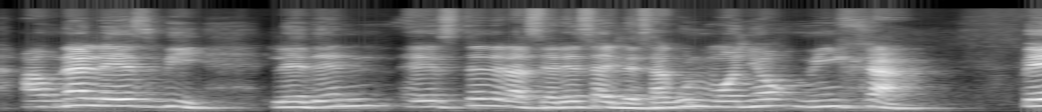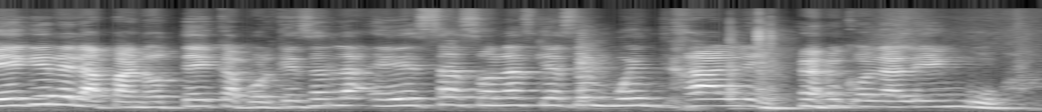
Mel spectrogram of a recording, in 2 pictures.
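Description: A host with a Mexican Spanish accent tells her viewers raunchy, casual stories in a brassy, slangy style, laughing often and calling them sisters. Her voice is medium-pitched and the sound is roomy.

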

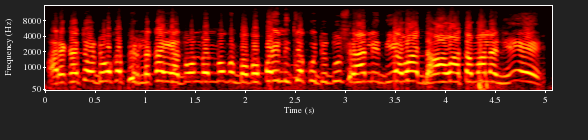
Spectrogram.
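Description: A woman's voice: high voice, expressive, a little fast, pushed and bright, exaggerated voice. A woman playing an older exasperated village mother who scolds and wails in a comedy sketch. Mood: scolding. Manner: scolding, wailing exclamations.

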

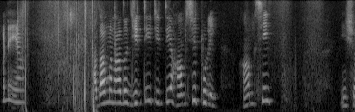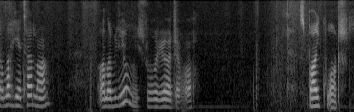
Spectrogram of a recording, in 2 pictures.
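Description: A woman's voice: a little high, takes it slowly, pauses often, slight background noise. A woman commentating her own mobile game, exasperated, exclaiming and pleading at the screen. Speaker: gaming video host.

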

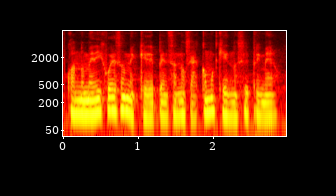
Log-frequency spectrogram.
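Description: A man's voice: lowish voice, steady tone, racing, mellow. A man narrating a listener's story in the first person, in a confiding, playful way. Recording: muffled audio with music underneath.

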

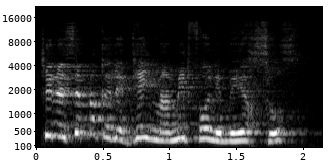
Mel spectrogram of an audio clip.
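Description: A woman coaching women on love, with a hoarse voice, talking in a bold, teasing and playful way and laughing often as she speaks straight to her listeners. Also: high voice, lively intonation, fast talker, reverberant, distant mic. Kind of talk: frank advice monologue to women viewers.

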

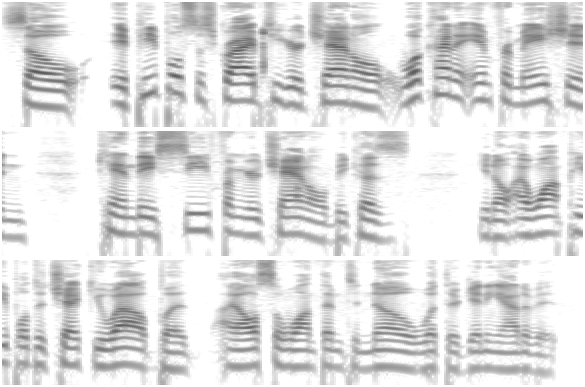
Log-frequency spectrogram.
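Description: The host, a man in his thirties, speaks at medium pitch and normal speed during a casual interview. He talks with encouraging enthusiasm into a studio mic while wearing headphones.

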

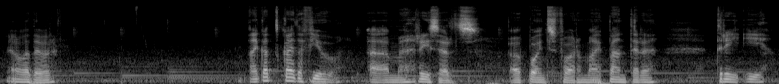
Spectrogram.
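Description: A man's voice: on the low side, takes it slowly, pauses often, faint music behind. A man giving casual, self-mocking, rambling commentary over his gameplay. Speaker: gaming commentator.

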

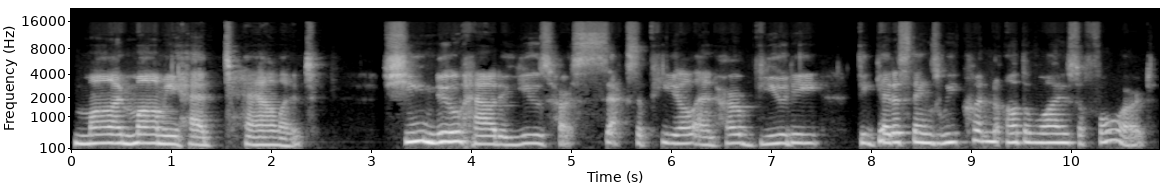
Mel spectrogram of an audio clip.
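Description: Woman telling a story about growing up, lively, slow and echoey. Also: mid-range voice. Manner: lively, theatrical storytelling with voices. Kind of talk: told personal story for an audience.

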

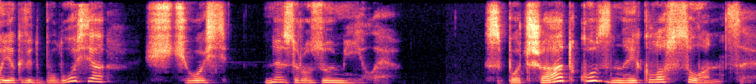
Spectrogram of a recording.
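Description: A woman reading a children's story aloud, gentle and soft, sometimes dropping to a whisper. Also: on the low side.

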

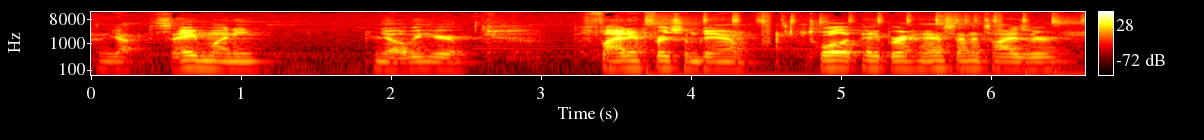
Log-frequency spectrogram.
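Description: Eating on camera indoors in a large living room, a twenties-aged vlogger rambles casually in slang and talks with his mouth full. His voice sits on the low side, level in tone, moderately paced and fairly bright, and the camera a short distance off picks up a roomy sound.

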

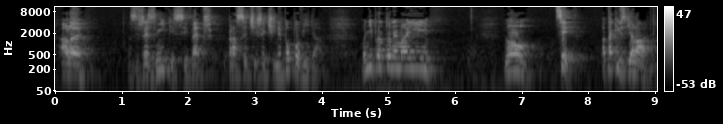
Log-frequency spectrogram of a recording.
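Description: A man playing a talkative, wistful male pig who rambles, corrects himself, speaks straight to the audience and bursts into indignant shouts, on a theatre stage. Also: fairly high pitch, lively intonation, long pauses, recorded from a distance, natural voice. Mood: rueful. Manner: rambling, self-correcting, addresses the audience directly. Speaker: stage actor. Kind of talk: live stage monologue. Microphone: distant room mic. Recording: roomy live stage recording from afar.

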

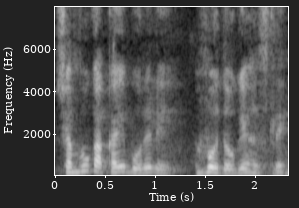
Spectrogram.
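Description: A woman storyteller narrating a romantic family story in a calm, steady reading voice. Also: medium pitch, a little slow, breathy edge.

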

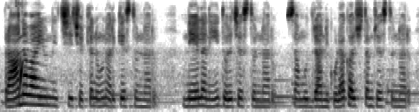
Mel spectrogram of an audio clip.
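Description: A woman's voice: medium pitch, lightly acted. A woman voicing motherly Earth goddess. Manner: motherly, scolding then soothing. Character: motherly female Earth goddess, caring but worried.

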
